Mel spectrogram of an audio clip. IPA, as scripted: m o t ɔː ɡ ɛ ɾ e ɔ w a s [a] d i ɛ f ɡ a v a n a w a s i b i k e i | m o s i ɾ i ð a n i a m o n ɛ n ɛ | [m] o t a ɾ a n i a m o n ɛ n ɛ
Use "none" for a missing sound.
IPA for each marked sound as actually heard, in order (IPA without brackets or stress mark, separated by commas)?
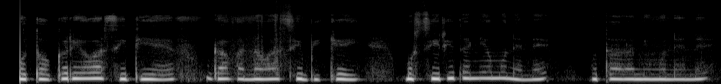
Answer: i, m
